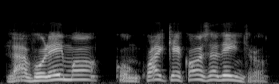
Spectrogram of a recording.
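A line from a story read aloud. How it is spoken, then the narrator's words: Shouting together. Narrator (Italian): gridano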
